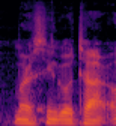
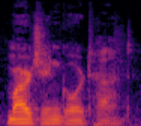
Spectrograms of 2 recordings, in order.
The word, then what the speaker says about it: Marcin Gortat: Yep, Marcin Gortat. Although I said it that way because that's how it's pronounced. Marcin Gortat.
